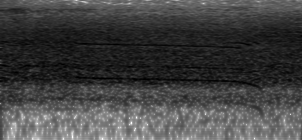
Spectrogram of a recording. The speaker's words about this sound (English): it's the anticipation, the, then the moment of silence when only the horn sounding, then the crowd goes wild. Love it. It's it's just magnificent.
